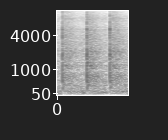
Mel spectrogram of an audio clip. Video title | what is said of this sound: ngày 3/12 , tiếp tục đồ nghề và máy móc công cụ.0968904789. | đây là sắt nha, sắt nhôm gì nè.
